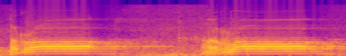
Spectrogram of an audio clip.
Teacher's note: را جو ہے یہ کبھی موٹا ہوتا ہے کبھی باریک ہوتا ہے، لیکن جب ہم اسے حروف تہجی میں، حروف ہجا میں پڑھیں گے تو تب اس کو موٹا پڑھیں گے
